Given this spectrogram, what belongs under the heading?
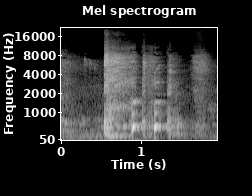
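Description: A close, loud fit of coughing: one harsh cough followed by several shorter ones in quick succession.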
